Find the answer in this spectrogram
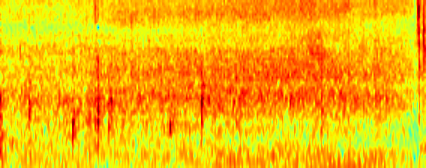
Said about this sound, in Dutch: Een auto, de eerste die we zien. Ja. Is de weg kwijt.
